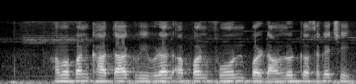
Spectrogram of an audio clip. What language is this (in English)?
Maithili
